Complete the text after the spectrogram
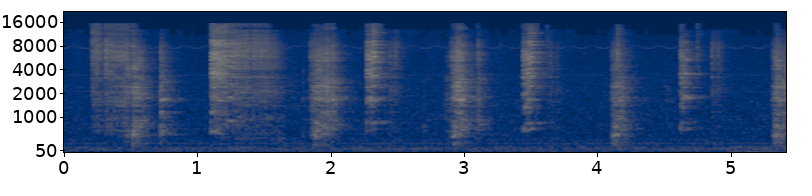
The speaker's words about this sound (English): You guys keep hearing my chair creaking. I got to get a new chair. My microphone is picking up everything today. It's great. It sounds wonderful, but you're hearing this, aren't you?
